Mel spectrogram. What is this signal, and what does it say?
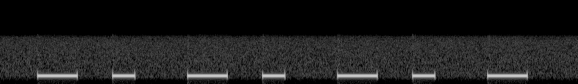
Telephone call progress tone (UK plan), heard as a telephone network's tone, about 400 Hz. Congestion tone.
